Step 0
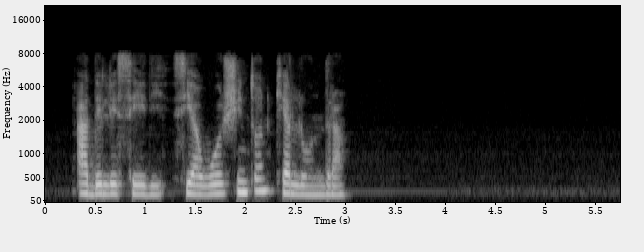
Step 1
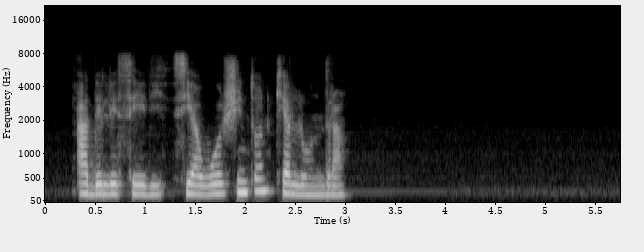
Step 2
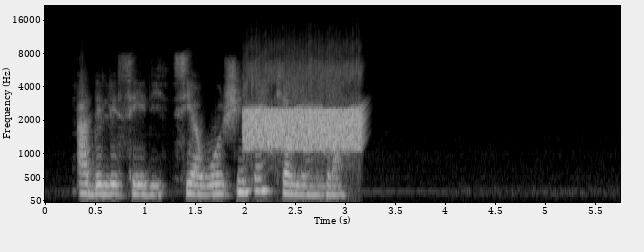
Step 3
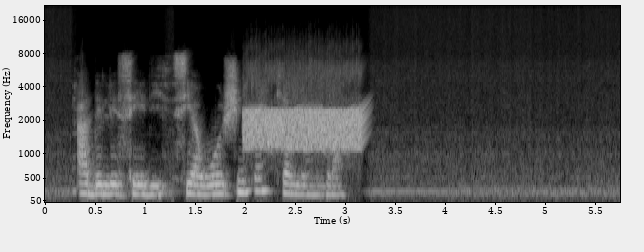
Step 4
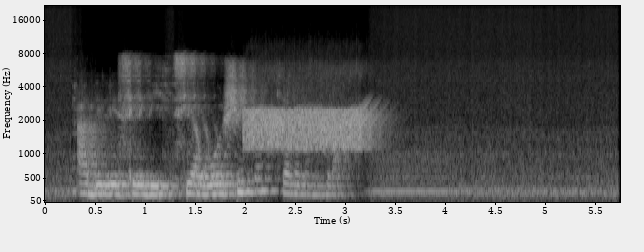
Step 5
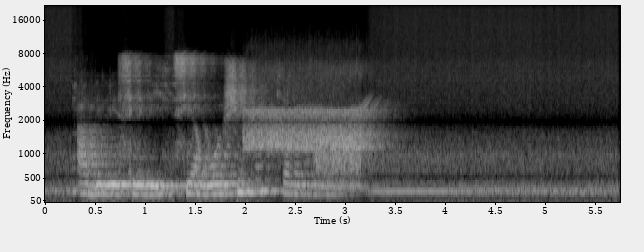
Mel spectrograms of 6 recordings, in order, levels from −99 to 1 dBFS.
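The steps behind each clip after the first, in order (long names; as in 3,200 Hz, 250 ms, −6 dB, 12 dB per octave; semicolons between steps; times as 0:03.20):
treble cut that deepens with the level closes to 2,600 Hz, closed at −23 dBFS
sound drawn into the spectrogram noise, 0:01.98–0:03.18, 1,100–2,500 Hz −21 dBFS; in parallel at −6 dB: soft clipping −20.5 dBFS, distortion −11 dB; on the sum: flanger 1.8 Hz, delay 8.1 ms, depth 9.8 ms, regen −52%; level −6 dB
envelope flattener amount 50%
brickwall limiter −26 dBFS, peak gain reduction 9.5 dB; on a send: repeating echo 100 ms, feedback 35%, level −7 dB
sound drawn into the spectrogram noise, 0:02.69–0:03.17, 280–1,500 Hz −42 dBFS; phaser with its sweep stopped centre 520 Hz, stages 6; on a send at −11 dB: convolution reverb RT60 0.85 s, pre-delay 77 ms; on the sum: level +2.5 dB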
